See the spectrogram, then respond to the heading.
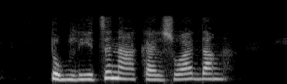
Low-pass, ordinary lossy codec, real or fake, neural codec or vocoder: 9.9 kHz; AAC, 64 kbps; fake; codec, 16 kHz in and 24 kHz out, 0.4 kbps, LongCat-Audio-Codec, fine tuned four codebook decoder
